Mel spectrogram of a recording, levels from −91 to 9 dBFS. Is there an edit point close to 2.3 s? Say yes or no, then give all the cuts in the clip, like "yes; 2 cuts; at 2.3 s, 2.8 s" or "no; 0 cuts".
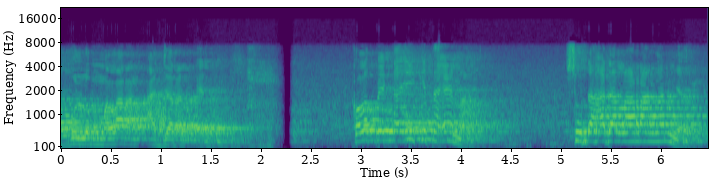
yes; 1 cut; at 2.3 s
